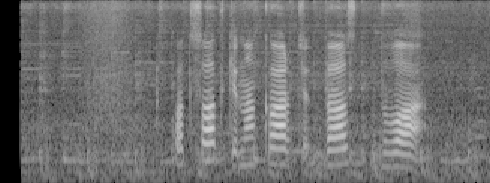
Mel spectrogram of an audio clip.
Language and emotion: Russian, sad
